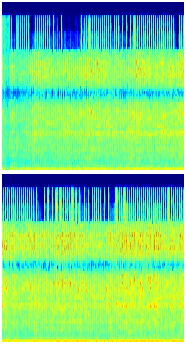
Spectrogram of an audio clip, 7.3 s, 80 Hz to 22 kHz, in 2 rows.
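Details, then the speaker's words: 1967 Volvo Amazon (122), revived after 35 years abandoned, at idle after motor mount and exhaust work: loud raspy rapid uneven puffing chuff from a leaking exhaust manifold; washers added barely helped, welding planned. "that noise is coming out of the exhaust manifold"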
